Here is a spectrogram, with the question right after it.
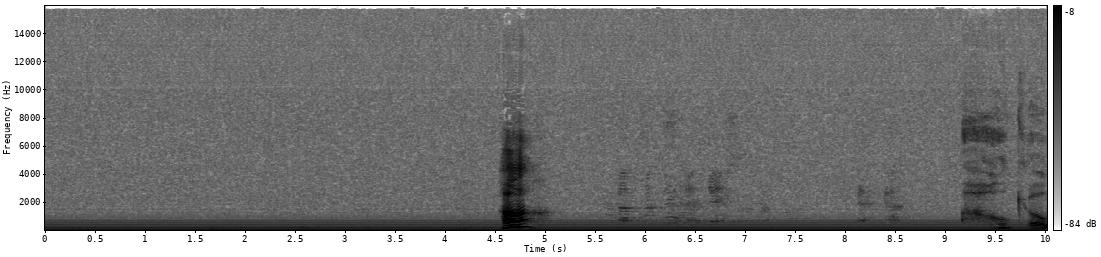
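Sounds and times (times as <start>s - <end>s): electrical mains hum: 0.0s - 10.0s
man speaking: 4.5s - 5.2s, 9.2s - 10.0s.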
